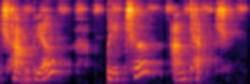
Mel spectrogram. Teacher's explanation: a sound that have a combination between a stop and a fricative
